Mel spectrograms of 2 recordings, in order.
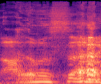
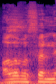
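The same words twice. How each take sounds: First: It is said with feeling and doubt. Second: It is said flatly, without feeling.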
